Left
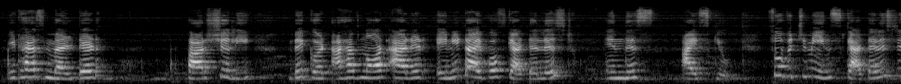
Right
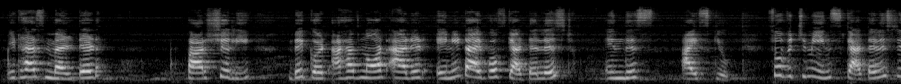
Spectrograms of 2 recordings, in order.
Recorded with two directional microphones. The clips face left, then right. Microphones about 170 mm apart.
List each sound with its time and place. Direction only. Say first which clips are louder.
0.1 s a woman's voice: right 4 dB; 30° right (ahead or behind)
